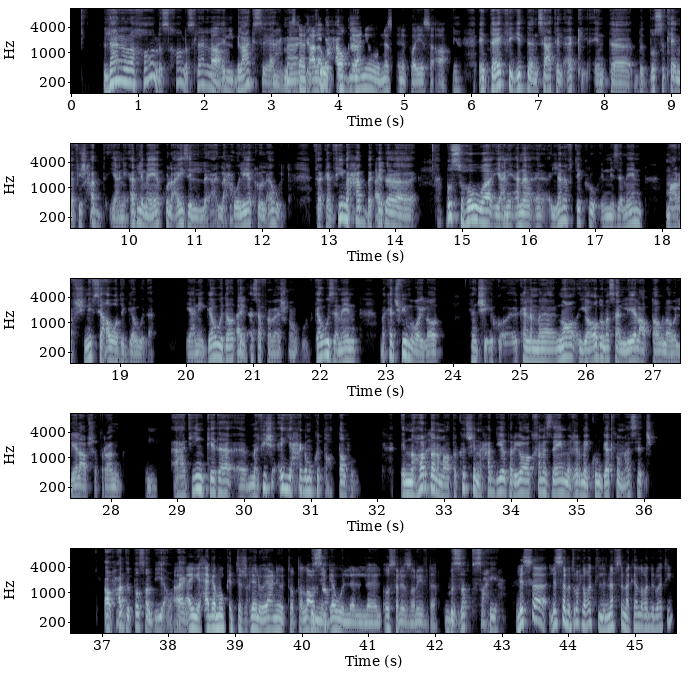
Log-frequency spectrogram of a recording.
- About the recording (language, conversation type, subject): Arabic, podcast, إيه أحلى سفرة سافرتها وبتفضل فاكرها على طول؟
- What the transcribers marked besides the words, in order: tsk; tsk; tapping; in English: "Message"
